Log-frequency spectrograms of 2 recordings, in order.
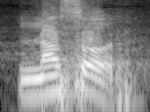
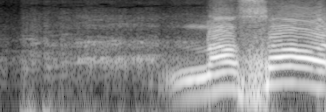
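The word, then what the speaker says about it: نصر: এই সূরাটা পড়তে গিয়ে সওয়াদ না বলে সিন দিয়ে উচ্চারণ করেন আপনার কিন্তু নামাজ হবে না কারণ নামাজ ভাঙ্গার কারণ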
